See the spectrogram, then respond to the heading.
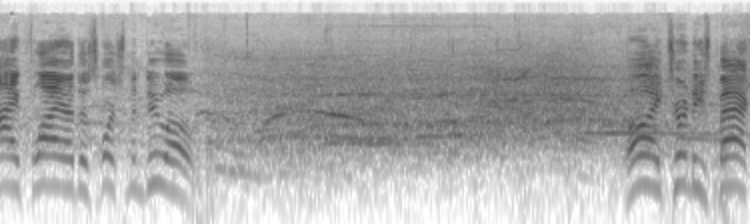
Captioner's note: crowd cheering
